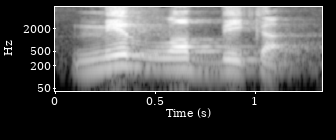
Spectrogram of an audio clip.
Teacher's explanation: میم کو را کے ساتھ ملائیں گے، درمیان میں جو نون ساکن ہے یہ ختم ہو جائے گا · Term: ادغام بلا غنہ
